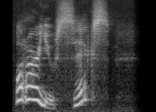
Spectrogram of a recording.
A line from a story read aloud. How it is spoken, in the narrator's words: Gabriel laughed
